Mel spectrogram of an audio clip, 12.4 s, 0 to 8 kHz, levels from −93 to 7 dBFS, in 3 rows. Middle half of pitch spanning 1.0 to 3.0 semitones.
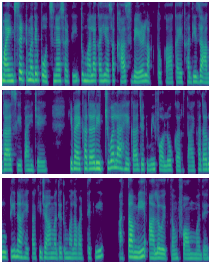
No: average, 3.6 semitones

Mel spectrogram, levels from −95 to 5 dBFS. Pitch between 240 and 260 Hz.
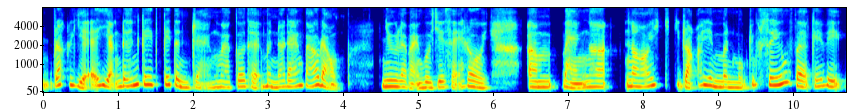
No: high, 215 Hz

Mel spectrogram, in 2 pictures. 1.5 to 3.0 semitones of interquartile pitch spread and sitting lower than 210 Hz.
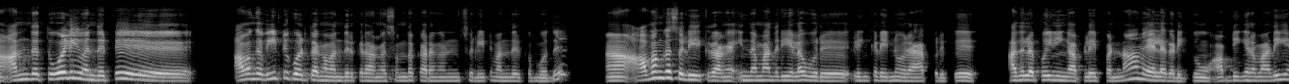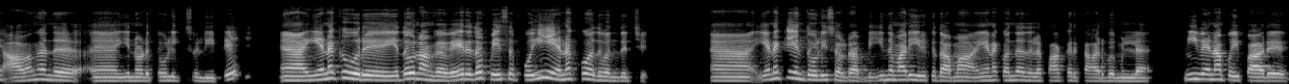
No: average, 4.1 semitones; medium, 185 Hz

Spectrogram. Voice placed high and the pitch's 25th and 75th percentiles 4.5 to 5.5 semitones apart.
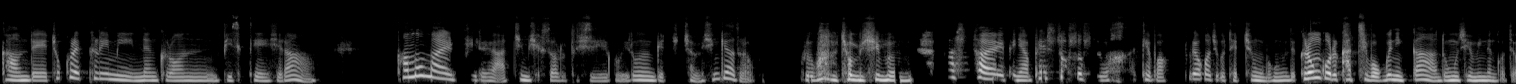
Yes: high, 195 Hz; average, 5.1 semitones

